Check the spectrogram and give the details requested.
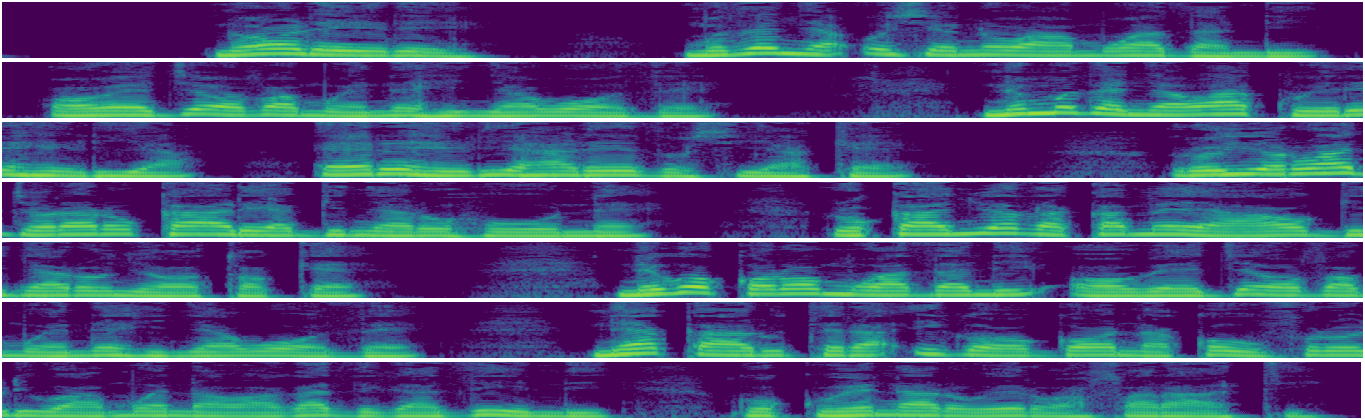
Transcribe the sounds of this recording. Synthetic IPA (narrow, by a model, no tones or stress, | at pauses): nɔɾeɾe | moðɛɲaʔoɕiɔnewamwaðani | ɔwɛd͡ʒɛhɔvamwɛnɛɦiɲawɔðɛ | nemoðɛɲawakweɾeɦeɾia | ɛɾeheɾiɛɦaɾeðoɕiakɛ | ɾohiɔɾwad͡ʒɔɾaɾokaːɾeaɡiɲaɾoɦoːnɛ | ɾokaːɲwaðakamɛjaɔɡiɲaɾoɲɔːtɔkɛ | neɣokɔɾwamwaðaniʔɔwɛd͡ʒɛhɔvamwɛnɛɦiɲawɔðɛ | neakaːɾuteɾaʔiɣɔːɡɔnakoufoɾoɾiwamwɛnawaɣaðiɣaðini | ɣokuenaɾoeɾwafaɾati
